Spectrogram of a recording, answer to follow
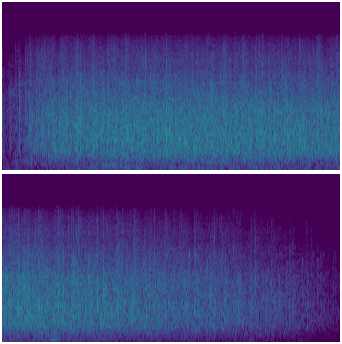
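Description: Crowd applause, many hands clapping together. It swells in over the first second, holds steady, then fades away near the end.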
